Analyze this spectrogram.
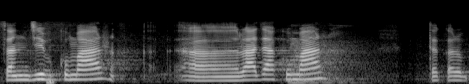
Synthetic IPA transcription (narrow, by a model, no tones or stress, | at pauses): sənd͡ʒibkumaɾ | ɾad͡ʒakumaɾ | t̪əkəɾ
